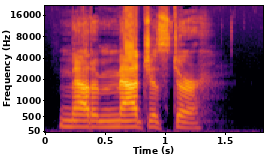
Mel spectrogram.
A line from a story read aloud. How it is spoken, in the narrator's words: he intoned, his deep voice carrying a thick Boston accent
